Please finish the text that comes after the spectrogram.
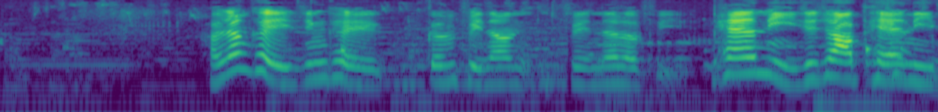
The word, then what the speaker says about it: Penelope: Officially, yes, but I never can be bothered with all 4 syllables. Penny Penelope sounds a little ostentatious coming out of the mouth.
